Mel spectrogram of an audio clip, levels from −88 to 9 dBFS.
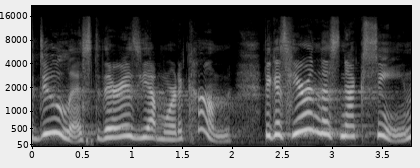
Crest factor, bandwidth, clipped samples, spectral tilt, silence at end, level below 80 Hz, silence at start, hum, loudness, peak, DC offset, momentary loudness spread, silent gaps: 14 dB; 15.5 kHz; under 0.1%; -4.5 dB/octave; 0 s; -76 dBFS; 0 s; none; -20 LUFS; -4 dBFS; under 0.1%; 9 LU; none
